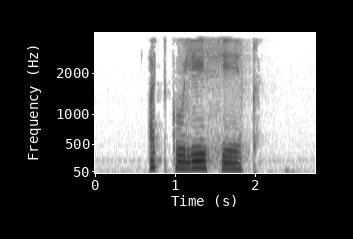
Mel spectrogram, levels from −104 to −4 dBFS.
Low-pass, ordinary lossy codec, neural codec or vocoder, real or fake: 3.6 kHz; AAC, 16 kbps; none; real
